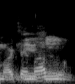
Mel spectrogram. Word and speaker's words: Marte Mapu: I saw I'm going to probably pronounce his name wrong, Marte Mapu. – You got it. Marte Mapu.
